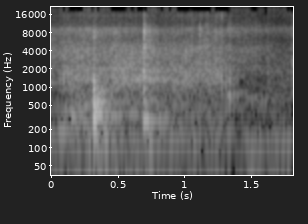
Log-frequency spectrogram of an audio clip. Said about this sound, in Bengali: আলু পেঁয়াজ ডিম কাঁচা লঙ্কা ভাজাটা এর মধ্যে মিশিয়ে ভালো করে আরও ভালো করে ভেজে নিই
